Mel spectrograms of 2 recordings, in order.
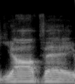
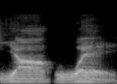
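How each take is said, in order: First: The middle consonant is a V sound. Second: The middle consonant is a W sound. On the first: This is the modern Hebrew pronunciation. "they pronounce it as Yahweh with a V sound" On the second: This is the proposed ancient pronunciation. "If it's pronounced with the W sound"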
